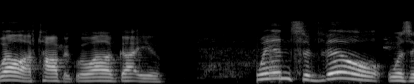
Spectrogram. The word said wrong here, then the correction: Savile: exposed, and am I still pronouncing that wrong? Is that you're still pronouncing it wrong? Savile.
